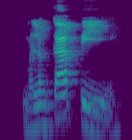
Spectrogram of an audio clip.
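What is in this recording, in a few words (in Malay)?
"melengkapi", Malay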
